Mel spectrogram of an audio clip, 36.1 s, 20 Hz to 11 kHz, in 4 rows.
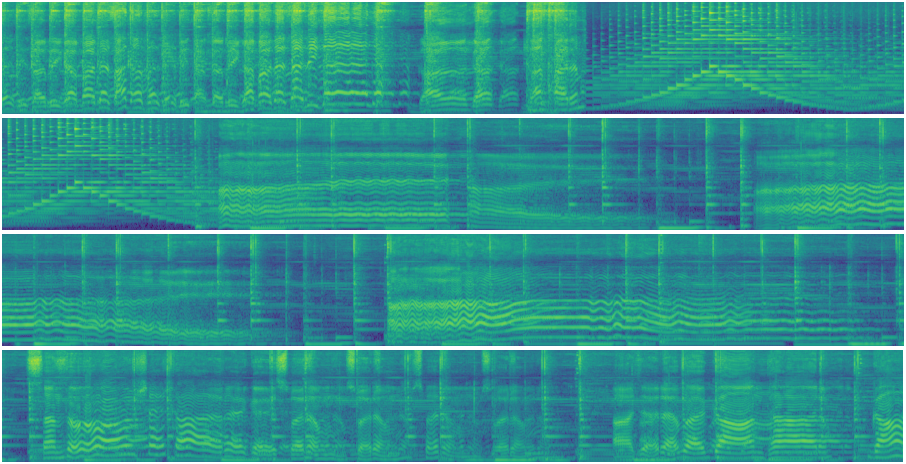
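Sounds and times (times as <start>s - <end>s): ornamented melodic song: 0.0s - 36.0s.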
